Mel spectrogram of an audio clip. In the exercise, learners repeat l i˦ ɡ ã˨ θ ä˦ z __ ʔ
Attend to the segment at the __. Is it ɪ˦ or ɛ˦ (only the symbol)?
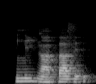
ɪ˦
